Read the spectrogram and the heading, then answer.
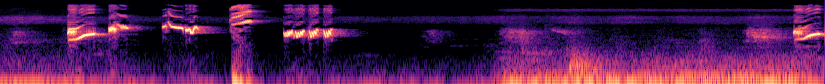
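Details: Chestnut-capped thrush lure song for morning, noon and evening to stir mute birds; a rapid burst of varied whistled and trilled notes, then softer background hum with faint notes and a closing whistle.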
